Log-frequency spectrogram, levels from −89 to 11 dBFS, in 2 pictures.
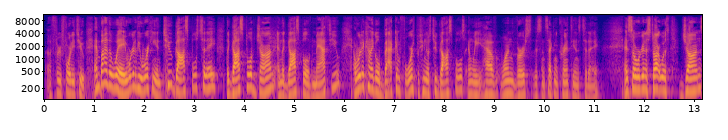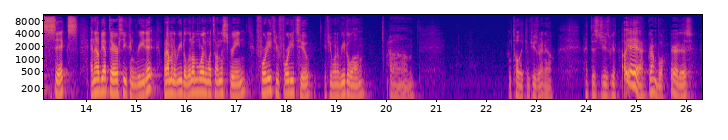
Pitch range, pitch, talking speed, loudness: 130-170 Hz, 150 Hz, 235 wpm, -17 LUFS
